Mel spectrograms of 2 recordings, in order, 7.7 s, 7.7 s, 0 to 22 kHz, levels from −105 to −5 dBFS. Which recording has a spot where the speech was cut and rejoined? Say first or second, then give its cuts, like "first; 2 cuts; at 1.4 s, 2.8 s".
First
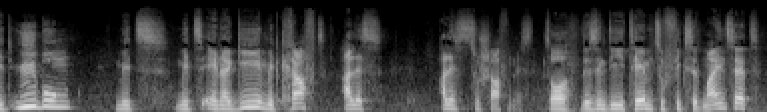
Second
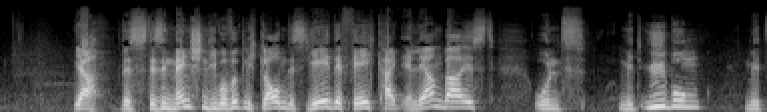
first; 1 cut; at 5.3 s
